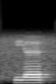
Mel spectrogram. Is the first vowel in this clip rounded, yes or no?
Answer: no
